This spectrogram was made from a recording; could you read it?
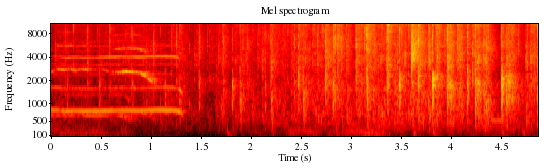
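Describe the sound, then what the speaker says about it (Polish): Wedding guests at an outdoor ceremony break into applause for the bride and groom, a dense wash of clapping that swells after a brief tonal whistle-like sound at the start and continues steadily, close and lively. "Wielkie, wielkie brawa."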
